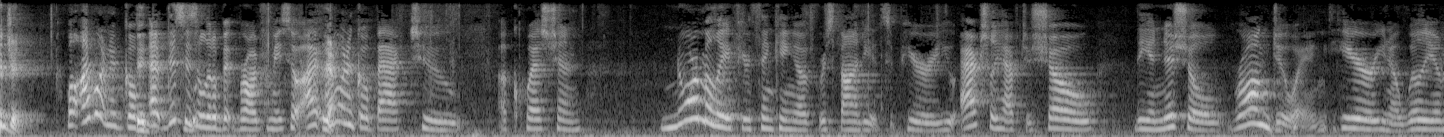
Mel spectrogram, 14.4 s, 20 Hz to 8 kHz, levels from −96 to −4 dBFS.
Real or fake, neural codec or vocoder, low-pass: real; none; 7.2 kHz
